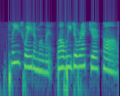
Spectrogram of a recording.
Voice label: voice phone direct call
